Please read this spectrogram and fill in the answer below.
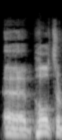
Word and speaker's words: Pulitzer: You know, the ESPN report looks like the NBA's, like the report basically said, oh my goodness, despite Pulitzer Prize winning, see, I pronounced it correctly, podcast Thank you.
